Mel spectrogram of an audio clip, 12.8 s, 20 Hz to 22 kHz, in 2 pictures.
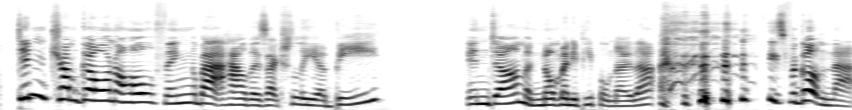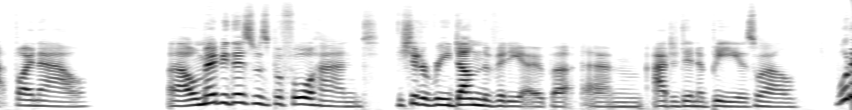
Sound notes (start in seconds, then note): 4.9 laughs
